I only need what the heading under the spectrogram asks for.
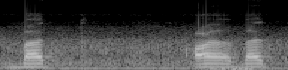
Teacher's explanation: با کو ہم ڈائریکٹلی تا سے ملا دیں گے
